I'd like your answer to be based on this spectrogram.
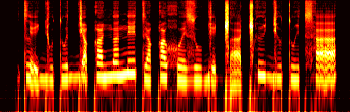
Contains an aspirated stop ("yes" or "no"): yes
